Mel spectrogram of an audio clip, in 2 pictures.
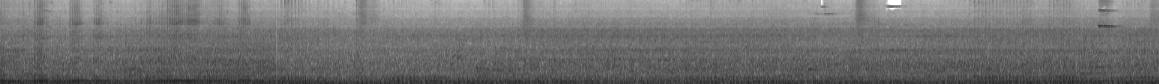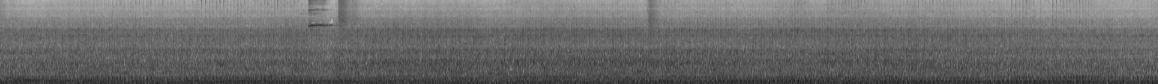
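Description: A large bus engine idling close by, a steady low rumble, with people's voices mixed in around it.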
